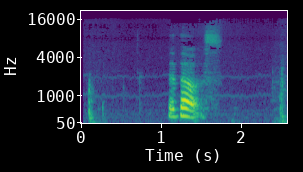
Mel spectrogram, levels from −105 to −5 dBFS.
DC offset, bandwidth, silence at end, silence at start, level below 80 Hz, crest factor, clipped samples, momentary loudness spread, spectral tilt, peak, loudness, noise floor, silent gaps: under 0.1%; 13 kHz; 0.05 s; 0.1 s; -64 dBFS; 20 dB; under 0.1%; 27 LU; -4.5 dB/octave; -4 dBFS; -20 LUFS; -65 dBFS; none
